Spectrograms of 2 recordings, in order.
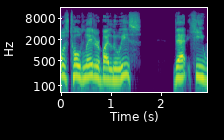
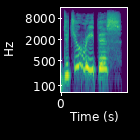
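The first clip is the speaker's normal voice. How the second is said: higher, slow teasing ask; teasing question; 10 semitones higher than usual. Retold or imitated. A friend teasing Henry about Mark's quote, higher and slow. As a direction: dangle the gossip slowly. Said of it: "someone said".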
